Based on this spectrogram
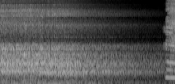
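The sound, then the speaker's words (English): A person imitates a dragon's roar with one long, loud, raspy growl that slowly fades over about three seconds, then a brief higher sound cuts in right at the end. “You actually, your blood runs cold as you hear a horrific, terrifying dragon roar from inside of the goblin pit.”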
